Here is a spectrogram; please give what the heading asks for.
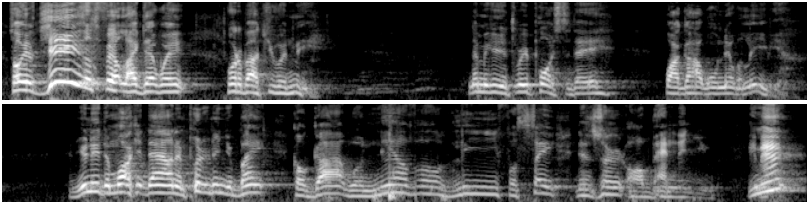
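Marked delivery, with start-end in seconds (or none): none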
